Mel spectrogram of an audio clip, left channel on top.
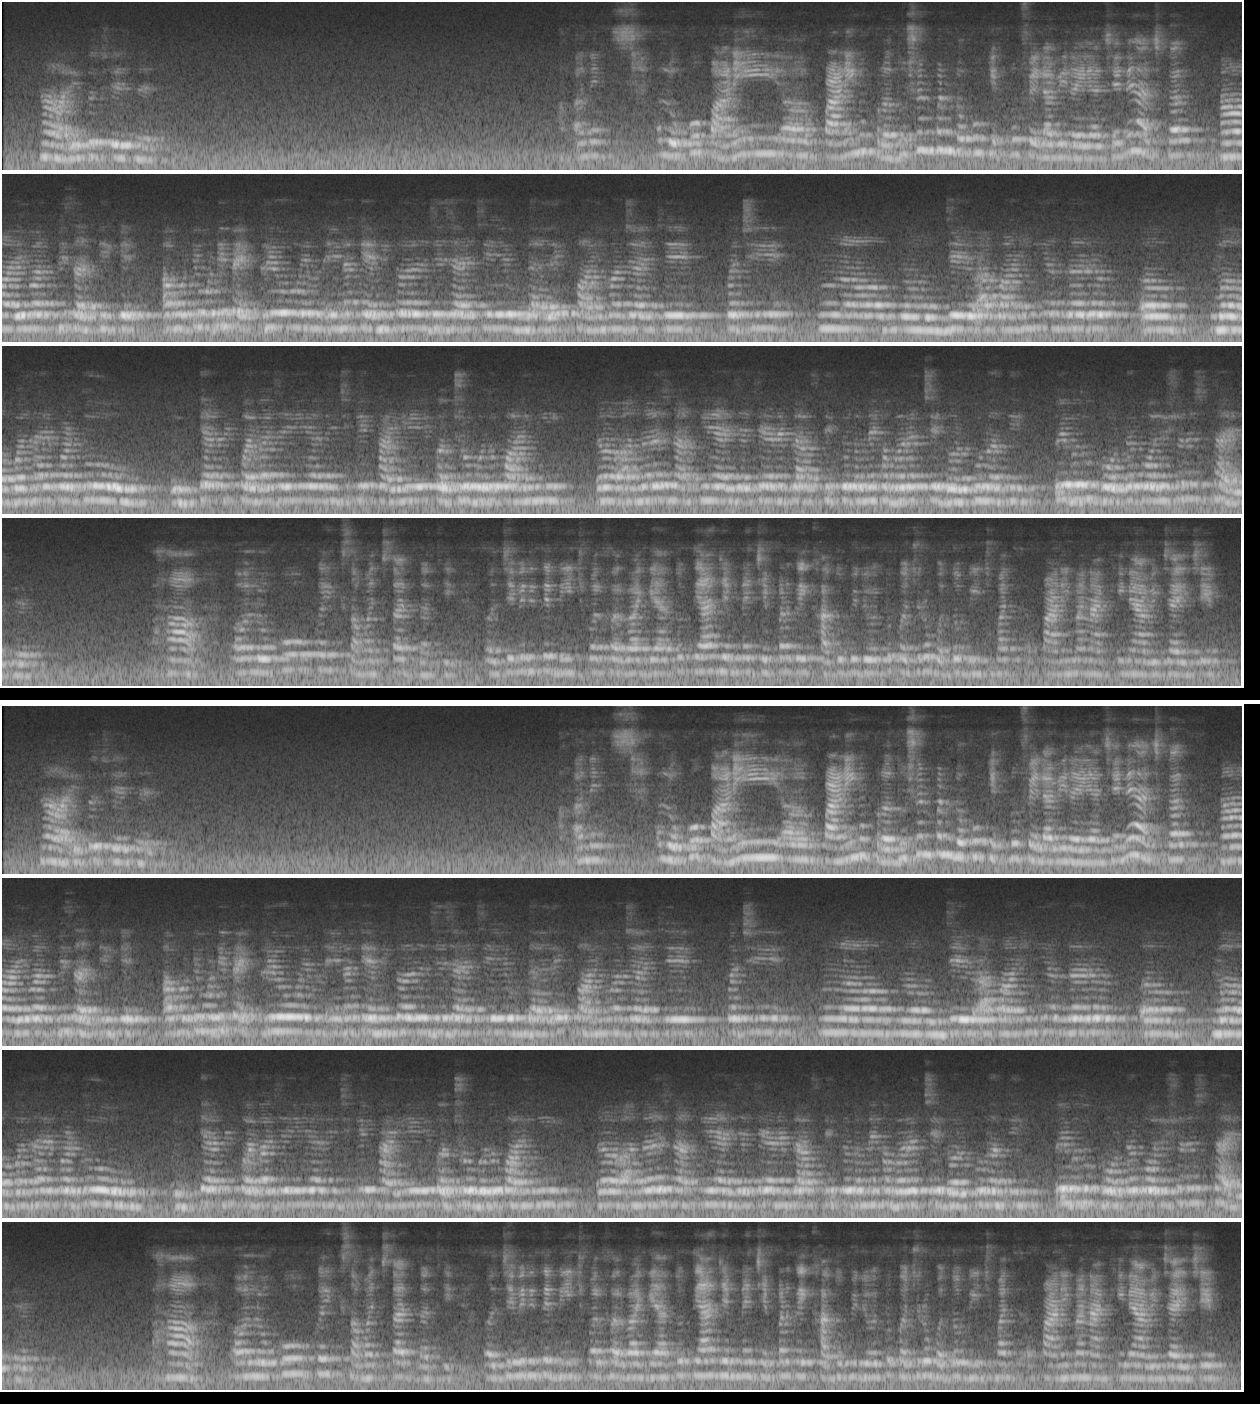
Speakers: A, on the left; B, on the right.
A: હા એ તો છે જ ને.
B: અને લોકો પાણી અહ પાણીનું પ્રદૂષણ પણ લોકો કેટલું ફેલાવી રહ્યા છે ને આજકાલ.
A: હા એ વાત બી સાચી કે આ મોટી મોટી ફેક્ટરીઓ એમ એના કેમિકલ જે જાય છે, એ ડાયરેક્ટ પાણીમાં જાય છે, પછી અમ અહ અહ જે આ પાણીની અંદર અહ અહ વધારે પડતું ક્યાં બી ફરવા જઈએ અને જે ખાઈએ એ કચરો બધો પાણીની અહ અંદર જ નાખીને આવી જાય છે, અને પ્લાસ્ટિક તો તમને ખબર જ છે ગળતું નથી. તો એ બધું વોટર પોલ્યુશન જ થાય છે.
B: હા, અહ લોકો કંઈક સમજતા જ નથી. જેવી રીતે બીચ પર ફરવા ગયા તો ત્યાં જ એમણે જે પણ કંઈ ખાધું પીધું હોય તો કચરો બધો બીચમાં જ પાણીમાં નાખીને આવી જાય છે,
